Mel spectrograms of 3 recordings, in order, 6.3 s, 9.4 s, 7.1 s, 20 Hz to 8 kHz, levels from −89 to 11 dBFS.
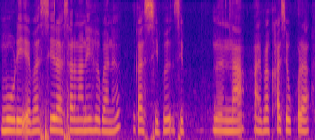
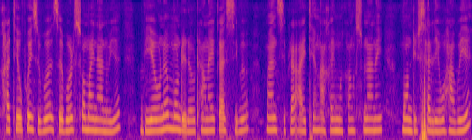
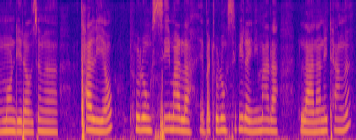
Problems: low volume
